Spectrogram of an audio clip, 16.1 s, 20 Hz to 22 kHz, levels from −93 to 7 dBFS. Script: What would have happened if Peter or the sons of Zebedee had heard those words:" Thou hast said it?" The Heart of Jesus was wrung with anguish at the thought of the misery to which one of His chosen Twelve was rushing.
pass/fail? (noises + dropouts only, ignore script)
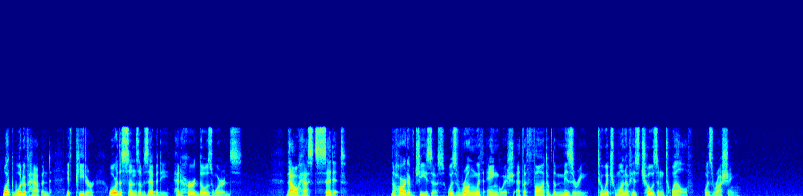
pass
